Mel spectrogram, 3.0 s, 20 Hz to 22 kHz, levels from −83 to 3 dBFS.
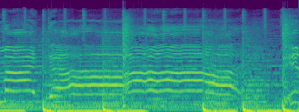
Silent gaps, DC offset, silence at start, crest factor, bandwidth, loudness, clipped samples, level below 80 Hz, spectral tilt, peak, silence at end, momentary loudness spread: none; under 0.1%; 0 s; 8 dB; 15.5 kHz; -9 LUFS; 0.3%; -12 dBFS; -4.5 dB/octave; 0 dBFS; 0 s; 2 LU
